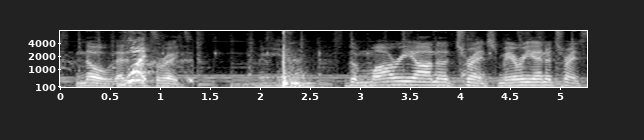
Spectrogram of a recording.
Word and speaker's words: Mariana: The Marina Trench is incorrect.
